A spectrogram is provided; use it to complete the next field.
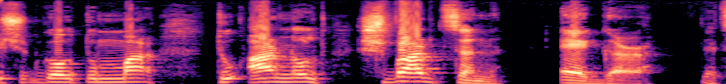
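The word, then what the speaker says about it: Schwarzenegger: I mean we should go to to Arnold Schwartzen Edgar. That's how you pronounce it. Not Schwartza Negger.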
